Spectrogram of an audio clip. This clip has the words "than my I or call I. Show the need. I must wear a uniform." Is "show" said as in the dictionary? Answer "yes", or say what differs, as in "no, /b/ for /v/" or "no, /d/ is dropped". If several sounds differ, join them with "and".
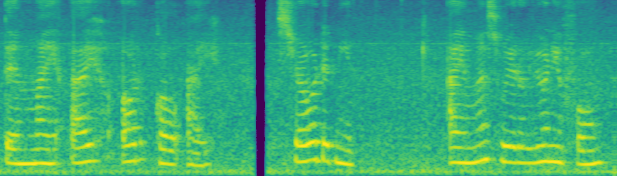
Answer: no, /s/ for /ʃ/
